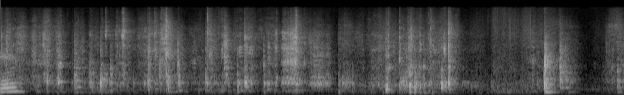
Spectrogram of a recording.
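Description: Cardboard packaging being handled and moved across a wooden desk: an irregular run of rustling, scraping and light knocks, with a sharper knock about five and a half seconds in.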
